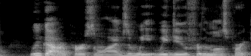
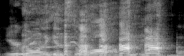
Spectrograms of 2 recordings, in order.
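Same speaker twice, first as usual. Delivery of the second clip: laughing it out, slow and loud; cracking up as you picture it; 6 semitones higher, 13 dB louder, much slower than usual. Real, not acted. Friend describing space sex, slow and loud while laughing.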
